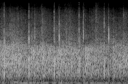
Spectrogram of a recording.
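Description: Brief, dense applause from a studio audience greeting the Cameroonian community present in Côte d'Ivoire, steady and fairly loud throughout.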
